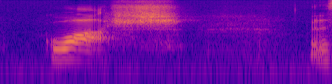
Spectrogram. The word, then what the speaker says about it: gouache: have to offer and it's pronounced squash gouache i'm going gonna say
